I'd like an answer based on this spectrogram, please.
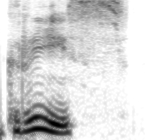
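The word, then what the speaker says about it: Gris: was in Spain so I looked up how you pronounce it in Spanish and so I pronounce it Greece right that's how you pronounce it in Spanish now re or without the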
